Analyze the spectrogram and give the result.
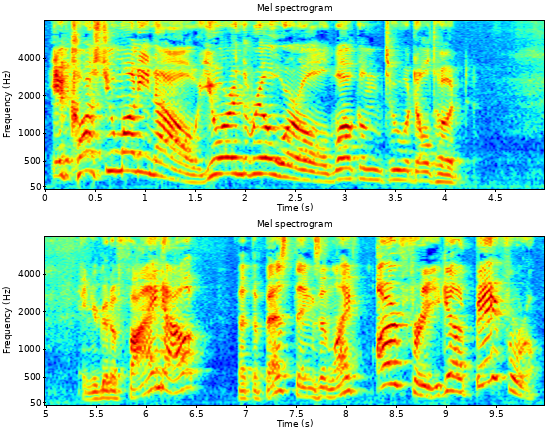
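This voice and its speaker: A man's voice: high voice, sing-song, normal speed, bright, forceful tone. A man hosting a paid advice show, lecturing his listener in a blunt, profane, mocking way. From United States. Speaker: podcast host giving paid advice.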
